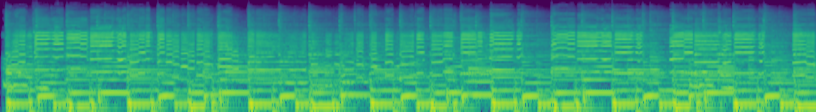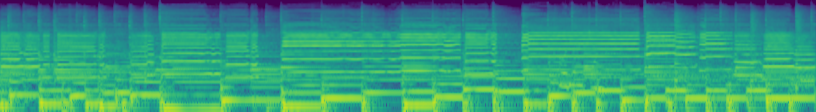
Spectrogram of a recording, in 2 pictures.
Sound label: exciting contemporary jazz sax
